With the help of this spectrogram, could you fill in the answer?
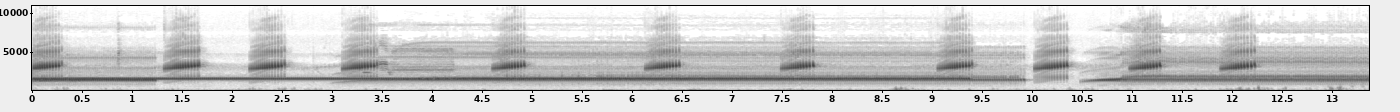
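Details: American toads calling at a breeding pool in full breeding season, with pairs in amplexus: overlapping long, level trills shift pitch slightly as one caller stops and another starts, while brief rising high chirps repeat throughout.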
